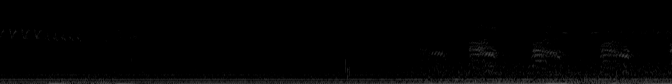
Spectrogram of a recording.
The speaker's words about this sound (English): Small pack of crows there, just flying up and around.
